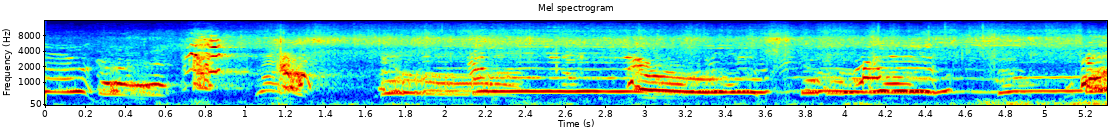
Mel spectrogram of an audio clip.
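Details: Rabbit hunting hounds in tall pine woods in South Carolina on a warm, windy afternoon, baying just after jumping the first rabbit; several long, wavering howls with clear harmonics, overlapping bawls from more than one dog, brief gaps between.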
